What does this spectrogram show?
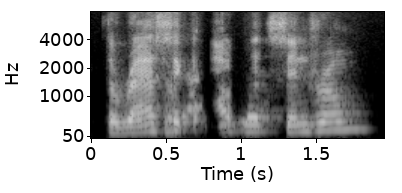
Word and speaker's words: thoracic outlet syndrome: Thoracic outlet syndrome? That is correct. Okay. Rhymes with thoracic.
